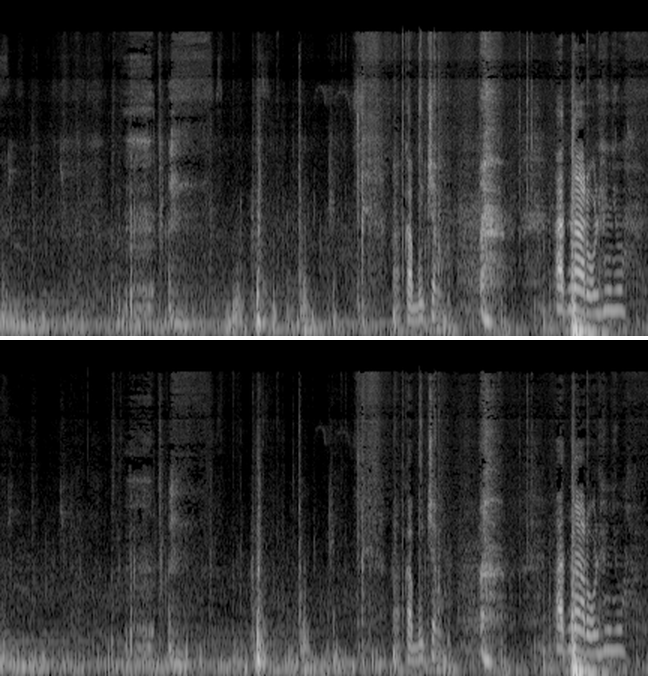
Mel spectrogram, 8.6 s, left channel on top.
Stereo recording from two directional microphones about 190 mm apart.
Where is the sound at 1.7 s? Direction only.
Centre (ahead or behind).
